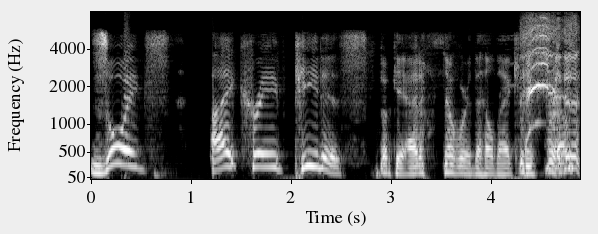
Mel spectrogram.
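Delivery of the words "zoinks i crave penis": high-pitched, very drawn-out, very slow cartoon voice. Retelling a made-up cartoon scene, the speaker does a Shaggy impression. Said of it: "Shaggy's like".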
